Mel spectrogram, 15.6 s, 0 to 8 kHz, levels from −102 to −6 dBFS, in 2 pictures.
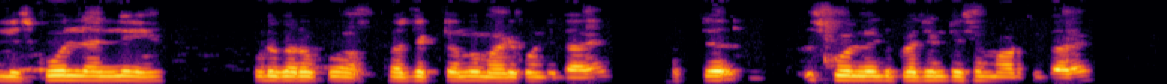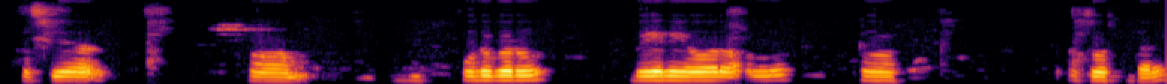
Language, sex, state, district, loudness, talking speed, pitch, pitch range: Kannada, male, Karnataka, Raichur, -20 LUFS, 60 wpm, 155 Hz, 145-230 Hz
